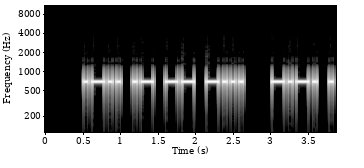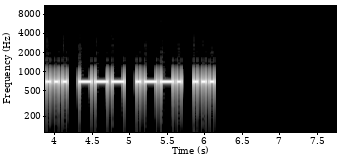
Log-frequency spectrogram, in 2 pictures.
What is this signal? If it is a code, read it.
Morse code, heard as a keyed tone, about 22 wpm, 700 Hz. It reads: LAMB CHOPS
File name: Difficult Words with Hints - 22wpm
